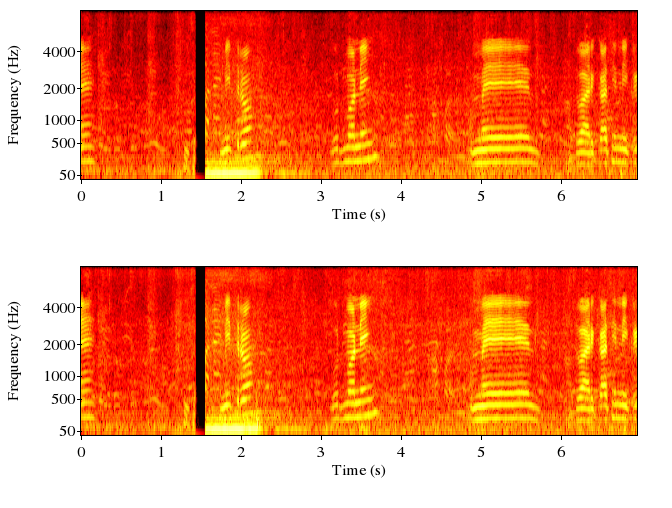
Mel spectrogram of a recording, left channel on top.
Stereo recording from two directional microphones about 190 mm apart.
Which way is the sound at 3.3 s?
Centre (ahead or behind).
